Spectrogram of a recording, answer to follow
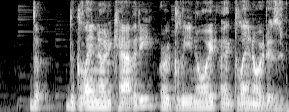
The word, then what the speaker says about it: glenoid: The glenoid cavity, or glenoid, glenoid is the correct term, though, correct pronunciation as far as I know, medical term.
